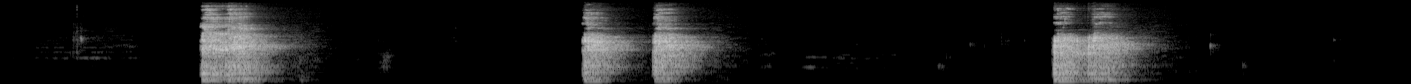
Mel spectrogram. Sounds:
Throat clearing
